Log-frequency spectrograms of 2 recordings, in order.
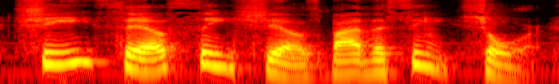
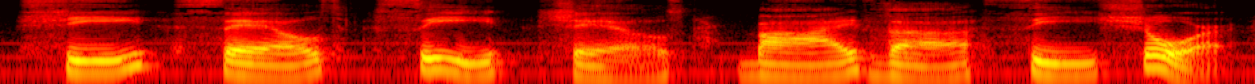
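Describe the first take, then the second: First: It is said fast. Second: It is said slowly.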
